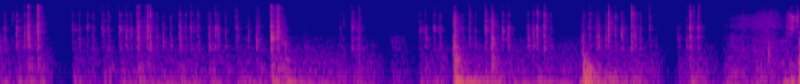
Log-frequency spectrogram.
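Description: Typing on a computer keyboard: irregular runs of key clicks, with a couple of low thumps about halfway through.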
